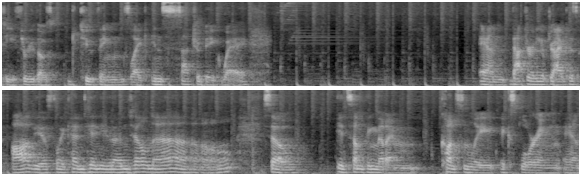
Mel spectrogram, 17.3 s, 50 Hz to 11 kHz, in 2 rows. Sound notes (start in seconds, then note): 4.0 chimes ringing; 4.5 upbeat instrumental music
